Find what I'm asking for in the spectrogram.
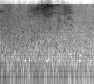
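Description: A Bombarda spell explosion in Hogwarts Legacy erupts as a loud, dense, sustained blast filling the whole second with rumbling, crackling noise and no pause.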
